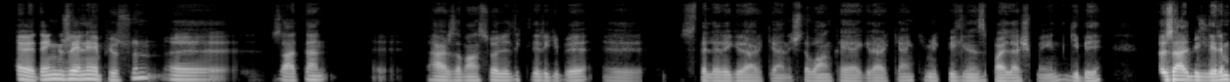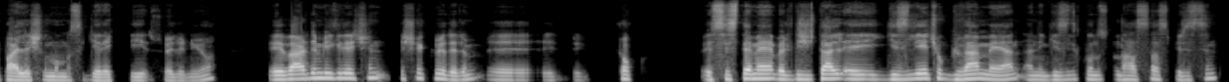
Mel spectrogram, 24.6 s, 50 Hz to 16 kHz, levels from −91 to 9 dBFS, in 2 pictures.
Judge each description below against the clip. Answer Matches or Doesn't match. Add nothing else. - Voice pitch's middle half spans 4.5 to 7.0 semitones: Matches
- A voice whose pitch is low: Matches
